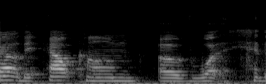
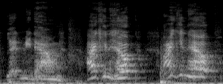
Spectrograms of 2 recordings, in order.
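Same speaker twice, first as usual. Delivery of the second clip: high, loud, pleading little helper; eager yelling; 11 semitones higher, 8 dB louder than usual. Acted. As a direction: shout excitedly to be let down and join in. Voices Burb yelling from Arlo's back.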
